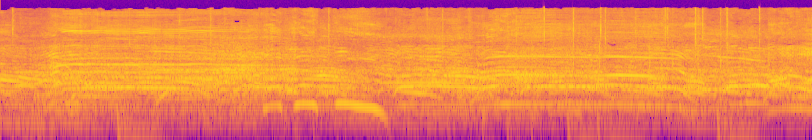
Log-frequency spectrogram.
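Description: A large crowd cheering, whooping and shouting, many voices overlapping loudly.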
